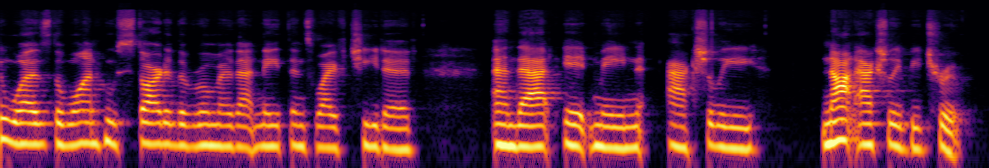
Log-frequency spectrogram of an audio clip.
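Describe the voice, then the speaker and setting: A woman with an American accent talks at a medium pitch and moderate pace on a very clean recording with a silent background. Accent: Boston accent, can switch on and off. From Boston, Massachusetts. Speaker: lawyer and legal commentary streamer. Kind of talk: casual livestream chat. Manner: casual, filler-heavy.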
